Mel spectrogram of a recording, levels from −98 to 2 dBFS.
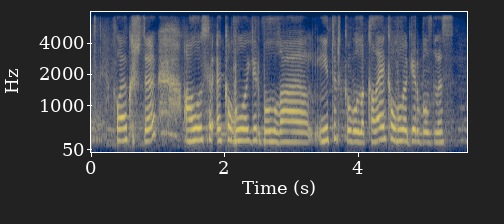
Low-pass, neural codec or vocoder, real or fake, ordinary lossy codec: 7.2 kHz; codec, 16 kHz, 2 kbps, X-Codec, HuBERT features, trained on general audio; fake; none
